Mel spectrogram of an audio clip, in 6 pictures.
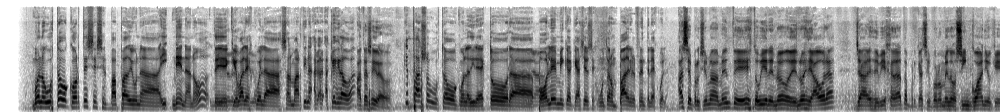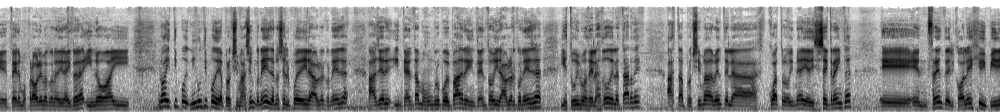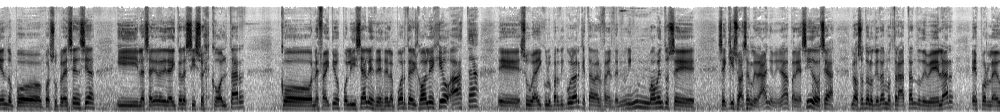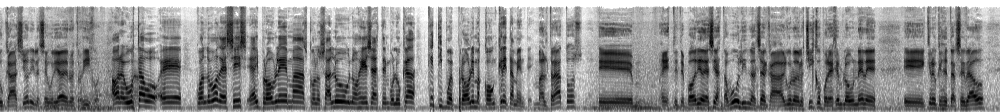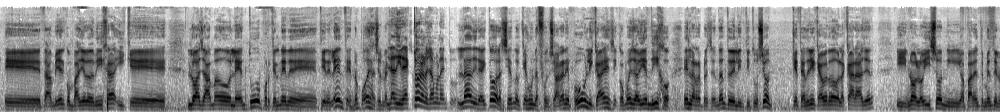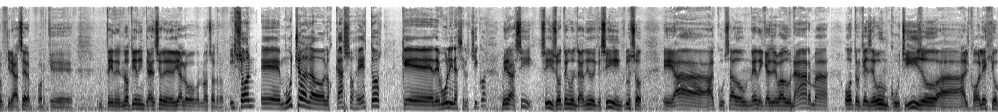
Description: Este era el testimonio de una de las madres denunciantes:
